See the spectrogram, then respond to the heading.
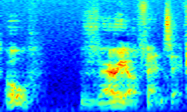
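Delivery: sarcastic, fake-impressed mock awe, almost condescending. Recording several takes of a reaction line, with sarcastic fake impressedness. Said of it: "this fake impressedness, very sarcastically".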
